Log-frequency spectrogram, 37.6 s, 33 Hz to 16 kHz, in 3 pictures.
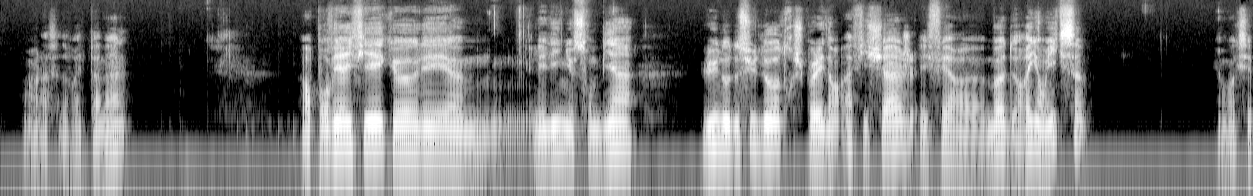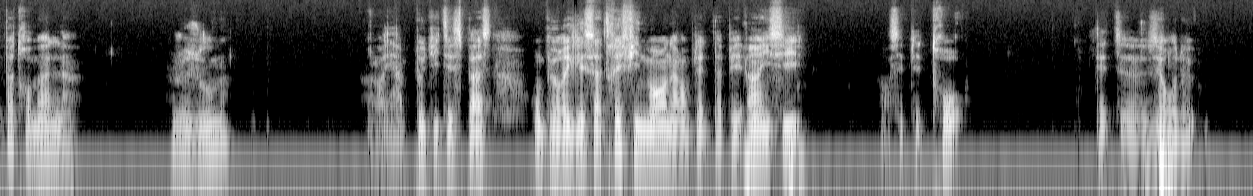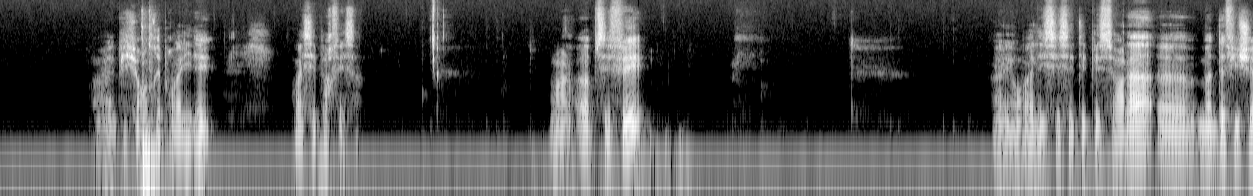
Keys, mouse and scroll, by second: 1.6 click, 2.4 middle click, 7.2 click, 10.5 click, 12.7 middle click, 14.7 click, 15.1 middle click, 18.6 click, 20.0 KP_1, 20.5 Return, 23.1 click, 24.1 KP_2, 26.5 Return, 29.3 click, 29.9 click, 30.7 KP_Subtract, 34.0 click, 34.5 click, 36.6 click.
